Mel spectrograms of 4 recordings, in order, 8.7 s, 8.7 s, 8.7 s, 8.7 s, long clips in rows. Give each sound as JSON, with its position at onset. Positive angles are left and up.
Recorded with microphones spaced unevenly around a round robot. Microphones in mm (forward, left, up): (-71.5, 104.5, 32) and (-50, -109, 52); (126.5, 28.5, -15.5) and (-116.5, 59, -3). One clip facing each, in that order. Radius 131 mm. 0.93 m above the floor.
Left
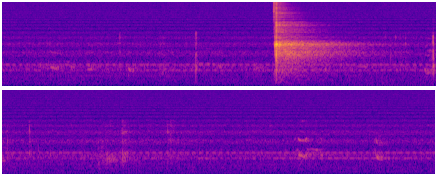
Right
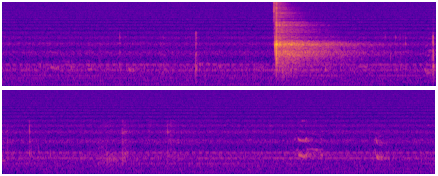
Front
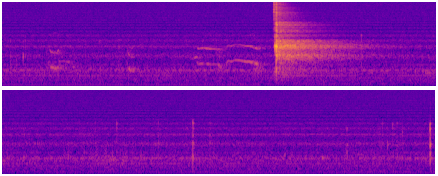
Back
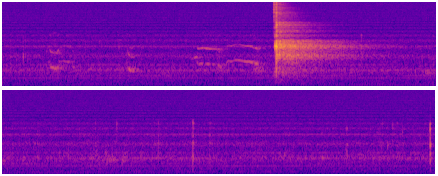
{"t": 2.7, "sound": "a finger snap", "azimuth_deg": 75, "distance_m": 0.9}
